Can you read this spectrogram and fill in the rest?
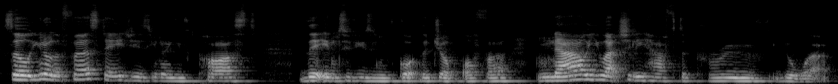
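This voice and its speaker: A woman giving career advice to the camera, her voice croaky while she recovers from the flu, talking earnestly and stressing her points. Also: low voice, a little slow, darkish tone, roomy sound. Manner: earnest, emphatic, stressing points with "okay?" and "you know". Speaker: career advice channel host. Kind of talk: direct-to-camera advice talk.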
